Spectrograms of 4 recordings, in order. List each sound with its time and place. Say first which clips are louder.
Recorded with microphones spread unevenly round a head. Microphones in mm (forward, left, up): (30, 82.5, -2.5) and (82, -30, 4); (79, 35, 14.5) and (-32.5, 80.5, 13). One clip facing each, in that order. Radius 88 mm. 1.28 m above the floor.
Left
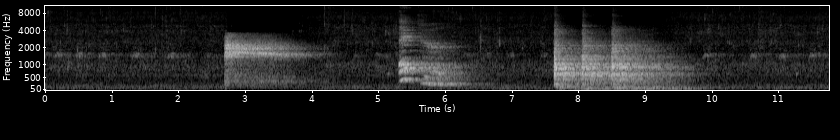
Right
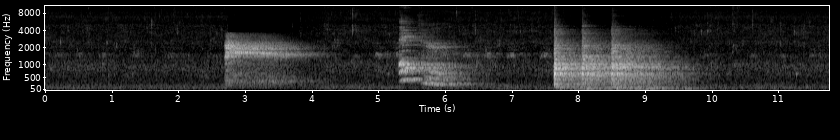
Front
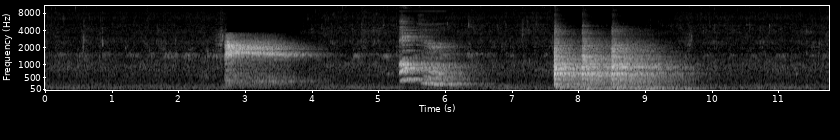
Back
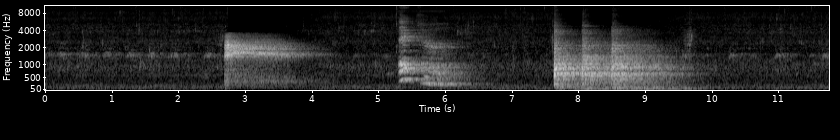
2.7 s breathing: even, even; 145° left, 1.4 m
5.3 s a child speaking: left 1 dB, back 1 dB; straight behind, 1.5 m
7.6 s knocking: right 1 dB, back 1 dB; 130° right, 1.3 m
